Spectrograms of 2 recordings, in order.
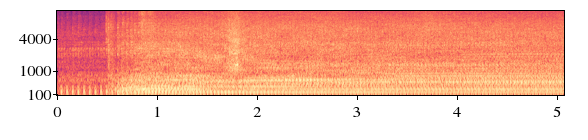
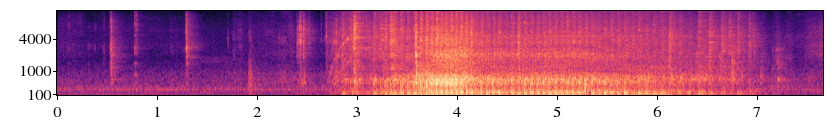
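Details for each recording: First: Trash-picked Ryobi RY80940B 3100 psi pressure washer with Honda GCV190 engine: cranks briefly, catches at once and runs steady and even with no misses or surging; no leaks, healthy running. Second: Trash-picked Ryobi 3100 psi pressure washer, Honda GCV190 engine from 2018, after carburetor work, second try, warming up: engine catches, runs a few seconds with an uneven beat, dies, then restarts; rough running while warming, cause unconfirmed.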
